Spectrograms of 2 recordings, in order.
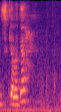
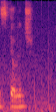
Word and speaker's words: Skellige: Okay, so we're in Skellige. I'm gonna pronounce it with the hard G rather than Skellige.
